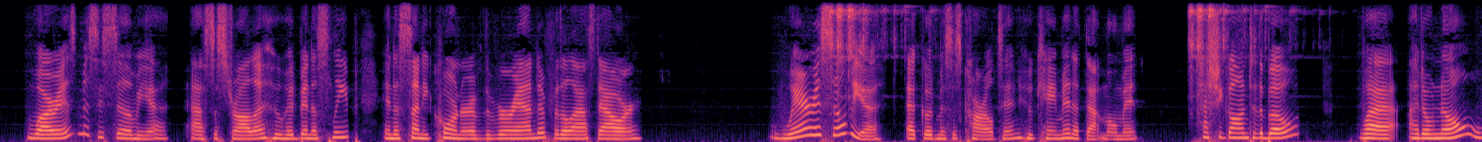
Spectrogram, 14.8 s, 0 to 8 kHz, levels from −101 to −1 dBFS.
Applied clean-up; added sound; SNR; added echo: none; Tambourine; 15 dB; none.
